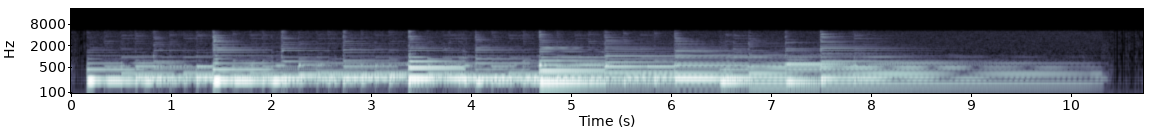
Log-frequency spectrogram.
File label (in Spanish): solea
